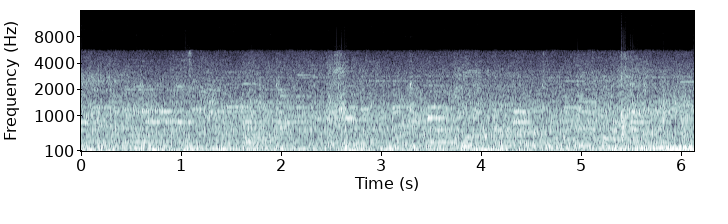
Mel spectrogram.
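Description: Steady background noise of a gymnastics arena and its audience, with music playing over it.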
